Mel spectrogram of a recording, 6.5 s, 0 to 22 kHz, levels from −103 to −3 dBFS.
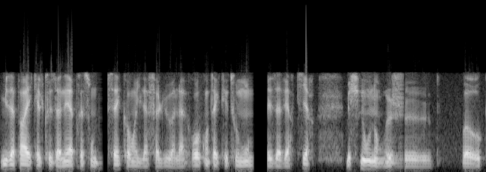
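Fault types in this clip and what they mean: Packet loss with pitch repetition: audio went missing for 120 ms at 1.32 s, 240 ms at 3.33 s and 60 ms at 5.34 s, and the receiver filled each gap by looping the last pitch cycle while fading it over about 50 ms. The brief gap sounds like a held buzz. The longer ones decay into silence before sound cross-fades back. The waveform shows identical repeating cycles shrinking to a flat line, and the spectrogram shows frozen, evenly spaced harmonic stripes.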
